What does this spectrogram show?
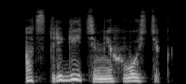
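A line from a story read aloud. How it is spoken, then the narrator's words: Quiet. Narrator (Russian): тихо сказал он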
